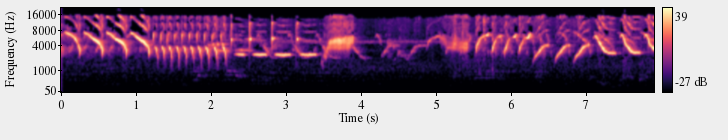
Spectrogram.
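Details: Canary singing sweeping whistles and a quick series of short repeated notes, a few flat whistled tones and a harsh note mid-phrase, then more descending swoops.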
